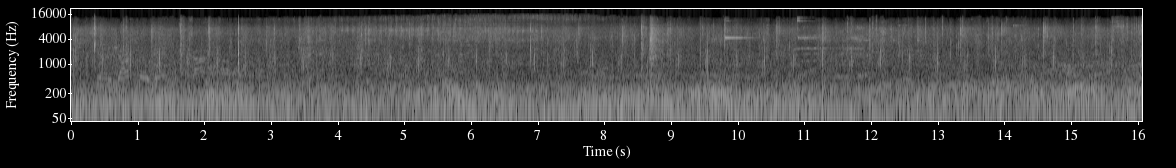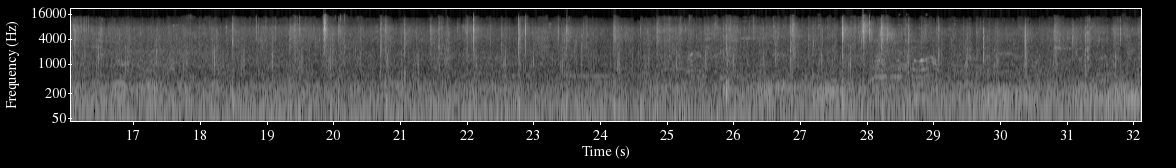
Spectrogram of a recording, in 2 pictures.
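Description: Park walking ambience: the walker's footsteps on pavement over a steady low rumble, with indistinct voices of passers-by.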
